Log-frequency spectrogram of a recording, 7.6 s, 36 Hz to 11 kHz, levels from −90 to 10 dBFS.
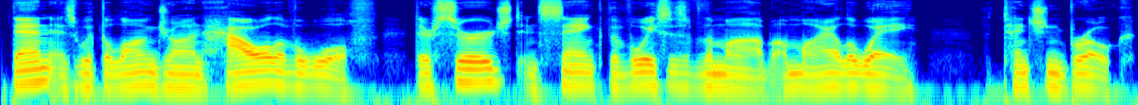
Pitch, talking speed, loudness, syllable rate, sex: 95 Hz, 200 wpm, -21 LUFS, 4.6 syllables/s, male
